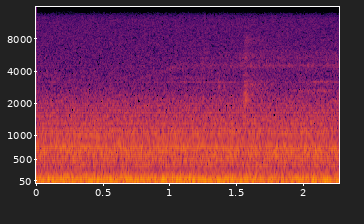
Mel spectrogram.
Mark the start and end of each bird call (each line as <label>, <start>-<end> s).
unidentified bird, 1.1-1.9 s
